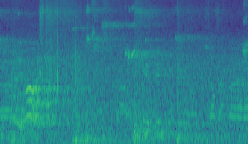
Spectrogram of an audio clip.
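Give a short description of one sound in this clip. A basketball bounces on a wooden court in a large echoing hall.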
